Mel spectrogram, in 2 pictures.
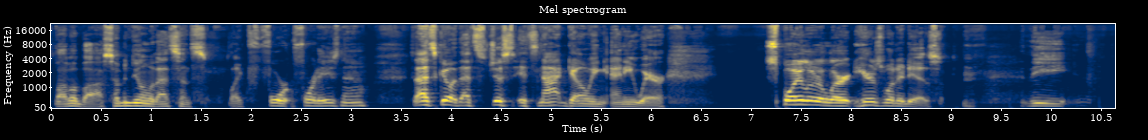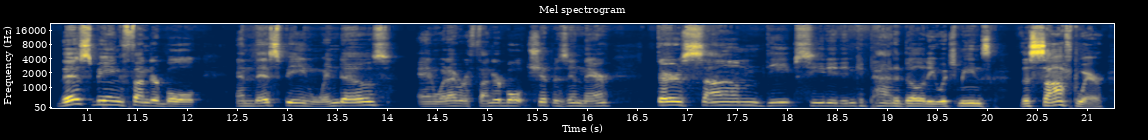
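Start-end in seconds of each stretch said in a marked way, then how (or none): none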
